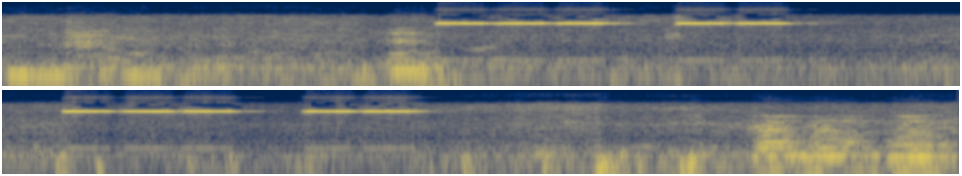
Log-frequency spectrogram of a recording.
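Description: Electronic alarm sounding four loud, high-pitched beeps in two pairs, the pairs about two seconds apart.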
